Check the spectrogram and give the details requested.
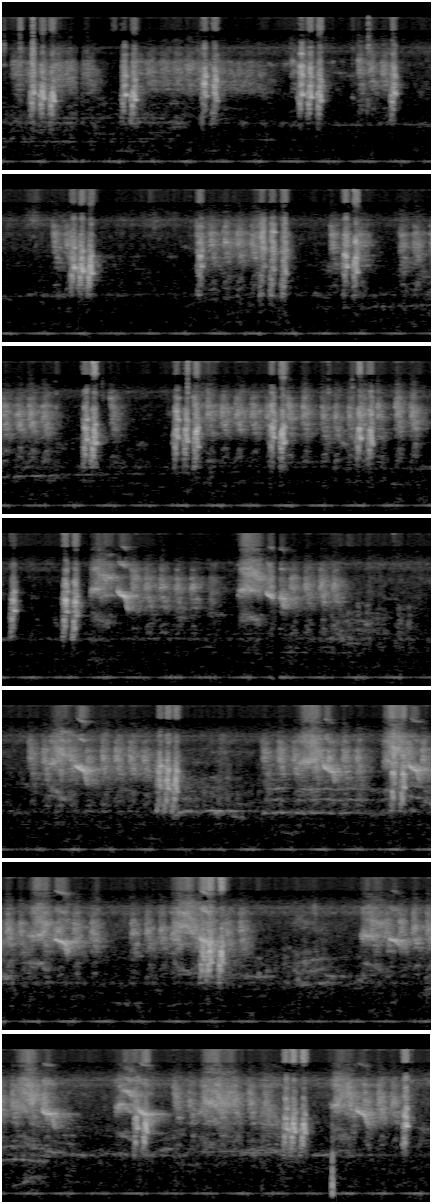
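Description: Small caged birds chirping: short, sharp, high chirps repeated rapidly, in busy runs, over a steady low hum.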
